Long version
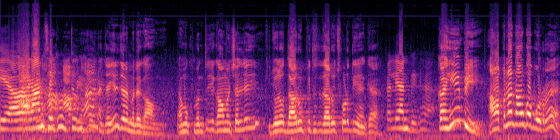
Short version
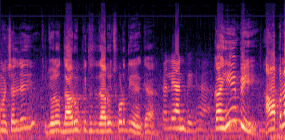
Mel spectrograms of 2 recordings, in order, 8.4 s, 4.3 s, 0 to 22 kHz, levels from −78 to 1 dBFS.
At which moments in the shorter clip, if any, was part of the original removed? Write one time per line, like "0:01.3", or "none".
none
